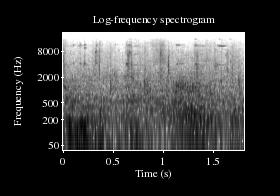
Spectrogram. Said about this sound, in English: So as you arrive at the guard post, you do find a small little area on the side of the road to stop the wagon and the two horses.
